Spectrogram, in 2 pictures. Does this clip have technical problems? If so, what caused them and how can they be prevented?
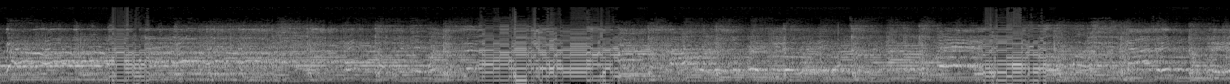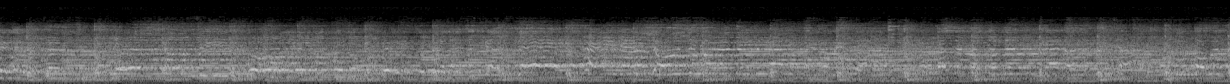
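Yes. Robotic sound from repeated short buffers appears at 1.09 to 1.49 s, 4.80 to 6.20 s and 9.84 to 10.46 s: a rigid metallic buzz at 188 Hz, likely from a stalled feed looping a fragment of about 5.3 ms. It covers most of the first and third stretches and all of the second. Keeping the audio thread fed on time, or using a larger playback buffer, prevents it.

Dropped buffers (overrun) occur at 22.71 s and 24.01 s. Each is a point where the sound jumps ahead without any gap, about a tenth of a second missing at the first and roughly half that at the second, likely because samples were overwritten before the software read them. Giving capture a higher priority and a larger input buffer prevents these losses.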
